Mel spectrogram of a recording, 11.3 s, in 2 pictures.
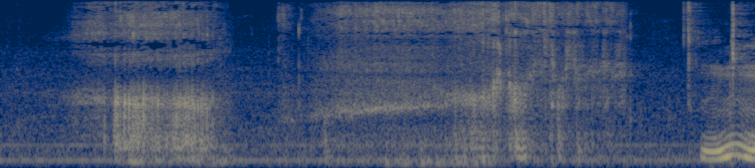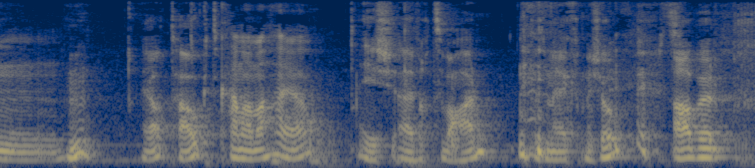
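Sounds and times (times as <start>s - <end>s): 
slurping red wine from a glass: 0.7s - 4.8s
speech: 5.2s - 11.3s.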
